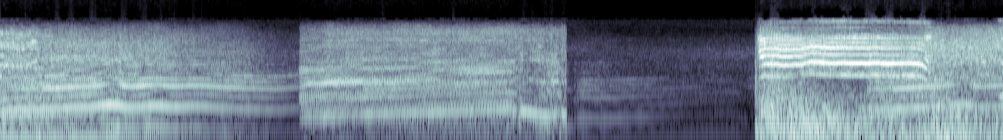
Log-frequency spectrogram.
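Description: A cartoon car engine in Dragon Ball Z starts and revs, rising whines cut into distinct bursts, then pulls away loudly with a final high revving surge.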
